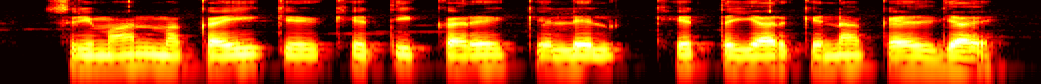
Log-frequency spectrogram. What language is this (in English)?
Maithili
